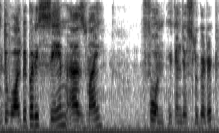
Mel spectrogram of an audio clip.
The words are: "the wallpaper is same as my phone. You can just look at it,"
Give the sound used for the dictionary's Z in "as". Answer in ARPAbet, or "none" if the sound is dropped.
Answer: Z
